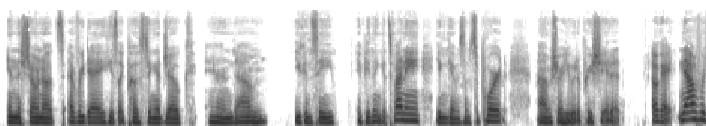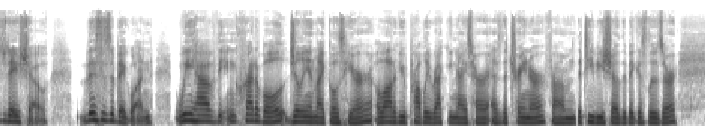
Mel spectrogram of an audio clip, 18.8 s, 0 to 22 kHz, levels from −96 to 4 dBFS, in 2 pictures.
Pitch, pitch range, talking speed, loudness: 150 Hz, 140-165 Hz, 215 wpm, -22 LUFS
